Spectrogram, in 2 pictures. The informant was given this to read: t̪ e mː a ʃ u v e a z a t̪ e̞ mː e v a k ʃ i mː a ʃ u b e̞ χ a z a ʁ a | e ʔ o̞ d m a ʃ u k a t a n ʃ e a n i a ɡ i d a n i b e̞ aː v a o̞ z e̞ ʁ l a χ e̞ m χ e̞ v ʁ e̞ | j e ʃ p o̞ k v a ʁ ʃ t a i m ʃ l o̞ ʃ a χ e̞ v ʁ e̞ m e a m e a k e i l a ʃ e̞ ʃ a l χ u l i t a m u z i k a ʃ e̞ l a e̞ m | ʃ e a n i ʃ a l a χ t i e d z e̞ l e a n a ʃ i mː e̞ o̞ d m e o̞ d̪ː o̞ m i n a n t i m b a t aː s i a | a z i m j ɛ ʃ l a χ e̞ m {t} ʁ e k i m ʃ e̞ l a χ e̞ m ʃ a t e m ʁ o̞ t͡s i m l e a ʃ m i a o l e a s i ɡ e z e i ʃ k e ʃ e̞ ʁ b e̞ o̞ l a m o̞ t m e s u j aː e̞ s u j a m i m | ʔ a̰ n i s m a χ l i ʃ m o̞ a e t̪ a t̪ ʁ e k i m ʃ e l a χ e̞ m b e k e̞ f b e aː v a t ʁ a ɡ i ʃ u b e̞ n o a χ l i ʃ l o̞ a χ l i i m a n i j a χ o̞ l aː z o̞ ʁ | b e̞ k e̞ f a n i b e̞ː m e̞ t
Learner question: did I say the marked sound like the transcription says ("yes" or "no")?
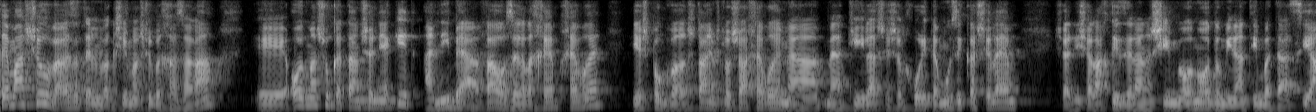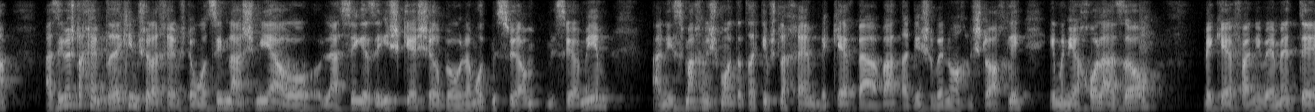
yes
